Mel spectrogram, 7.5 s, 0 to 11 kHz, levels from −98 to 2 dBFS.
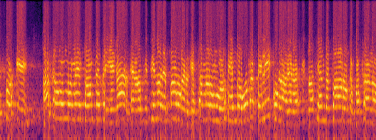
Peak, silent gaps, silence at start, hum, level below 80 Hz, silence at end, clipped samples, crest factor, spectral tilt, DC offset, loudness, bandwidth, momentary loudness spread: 0 dBFS; none; 0 s; none; -46 dBFS; 0 s; 0.1%; 10 dB; -1.5 dB/octave; under 0.1%; -9 LUFS; 11 kHz; 4 LU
